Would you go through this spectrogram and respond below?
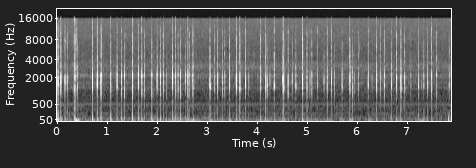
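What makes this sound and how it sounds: Fingertips tap along the spine and edges of a clear, hollow plastic DVD or game case held edge-on in both hands. Quick, quiet, dry clicks come in a rapid, uneven patter with no ring. A faint low steady hum runs underneath.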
